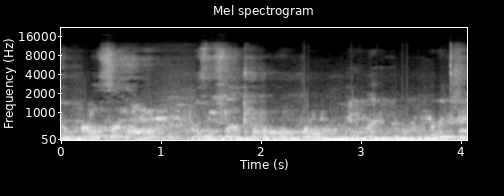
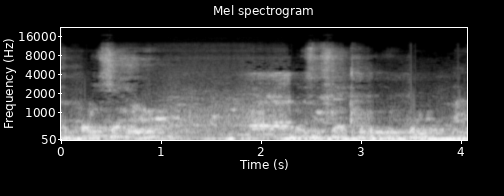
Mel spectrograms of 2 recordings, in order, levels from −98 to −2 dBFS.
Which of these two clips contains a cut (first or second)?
first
